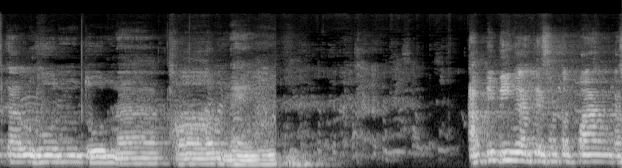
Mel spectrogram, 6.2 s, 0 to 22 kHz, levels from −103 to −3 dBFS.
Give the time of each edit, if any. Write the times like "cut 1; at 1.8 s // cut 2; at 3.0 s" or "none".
cut 1; at 2.8 s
